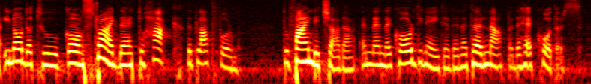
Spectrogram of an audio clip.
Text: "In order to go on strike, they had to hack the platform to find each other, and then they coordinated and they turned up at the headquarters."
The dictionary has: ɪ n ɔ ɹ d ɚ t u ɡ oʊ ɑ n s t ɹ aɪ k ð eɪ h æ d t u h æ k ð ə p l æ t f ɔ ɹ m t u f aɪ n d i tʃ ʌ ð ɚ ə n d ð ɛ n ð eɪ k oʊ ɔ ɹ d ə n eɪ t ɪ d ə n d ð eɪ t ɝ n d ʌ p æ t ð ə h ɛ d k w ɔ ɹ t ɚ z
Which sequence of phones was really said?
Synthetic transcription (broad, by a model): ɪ n ɔ ɹ d ɚ t u ɡ oʊ ɑ n s t ɹ aɪ k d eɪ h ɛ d t u h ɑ k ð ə p l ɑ t f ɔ ɹ m t u f aɪ n d i tʃ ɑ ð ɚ ə n d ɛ n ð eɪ k oʊ ɔ ɹ d ə n eɪ t ɪ d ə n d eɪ t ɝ n ʌ p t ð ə h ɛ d k w ɔ t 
